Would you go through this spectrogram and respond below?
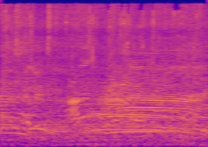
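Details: At a cattle market where Dhaka farmers buy Sahiwal bull calves, a steady, sustained low moo holds a level pitch for about two seconds, while people haggle nearby.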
